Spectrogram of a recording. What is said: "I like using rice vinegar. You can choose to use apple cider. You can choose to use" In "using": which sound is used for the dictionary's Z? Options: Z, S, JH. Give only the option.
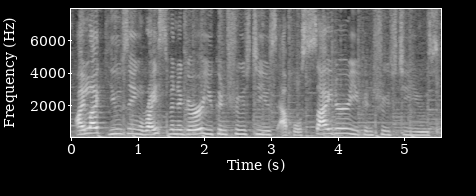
Z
